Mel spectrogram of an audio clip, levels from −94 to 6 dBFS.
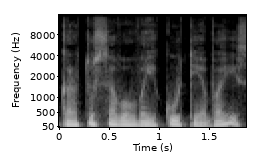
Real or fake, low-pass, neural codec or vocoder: real; 14.4 kHz; none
